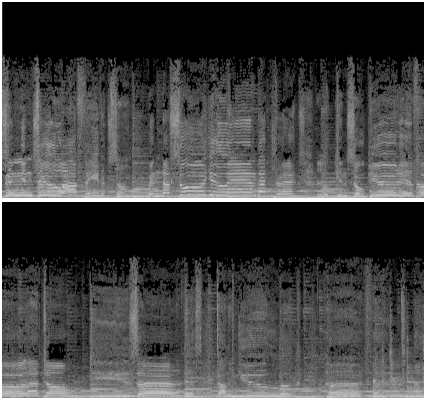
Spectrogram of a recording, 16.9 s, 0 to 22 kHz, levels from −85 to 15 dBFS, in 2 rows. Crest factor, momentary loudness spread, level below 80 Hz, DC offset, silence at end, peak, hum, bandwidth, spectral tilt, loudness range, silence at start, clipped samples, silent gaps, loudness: 12 dB; 5 LU; -38 dBFS; under 0.1%; 0 s; 0 dBFS; none; 16 kHz; -5 dB/octave; 1 LU; 0 s; under 0.1%; none; -12 LUFS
